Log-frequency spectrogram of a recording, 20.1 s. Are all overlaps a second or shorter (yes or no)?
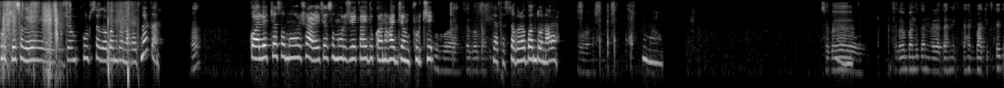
no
